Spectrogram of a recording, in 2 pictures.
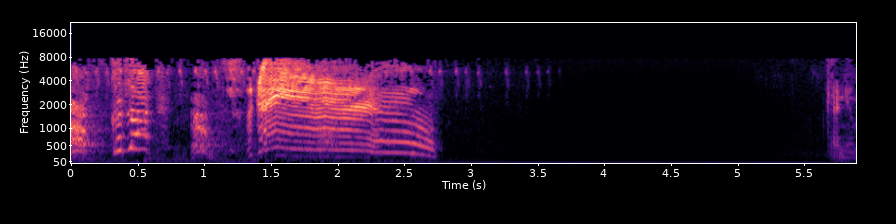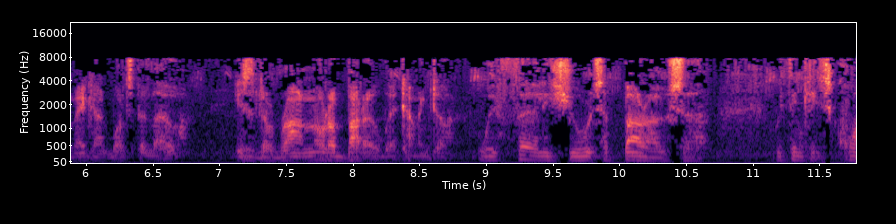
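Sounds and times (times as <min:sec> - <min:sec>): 
farmyard cat yowling: 0:00.9 - 0:02.8
speech: 0:06.0 - 0:11.7.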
